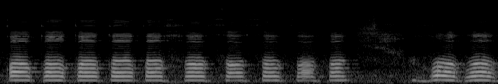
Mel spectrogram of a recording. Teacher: تینوں میں زبان کی جڑ اوپر جا کے تالو سے جو ہے نرم تالو سے لگتی ہے. اس میں تو قاف کا تو مخرج ہی یہی ہے کہ جب زبان کی جڑ اٹھے اور نرم تالو سے لگے.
